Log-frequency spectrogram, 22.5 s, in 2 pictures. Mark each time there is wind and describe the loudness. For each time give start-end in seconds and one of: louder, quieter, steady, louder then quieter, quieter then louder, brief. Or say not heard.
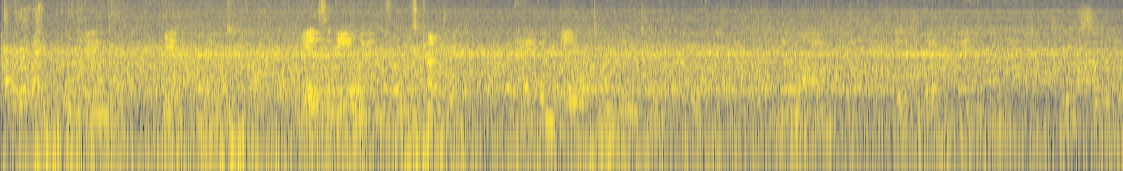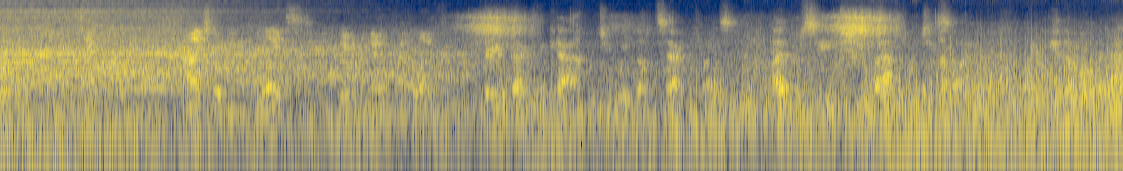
0.0-22.4 quieter then louder.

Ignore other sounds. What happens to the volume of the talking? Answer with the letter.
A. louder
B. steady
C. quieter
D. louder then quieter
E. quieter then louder
C.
